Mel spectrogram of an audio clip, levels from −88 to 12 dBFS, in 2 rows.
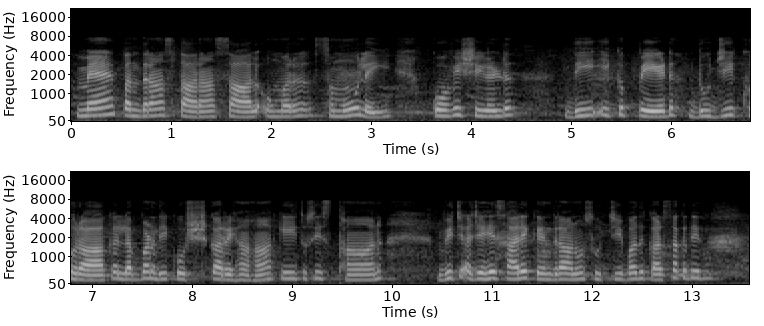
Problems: none marked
